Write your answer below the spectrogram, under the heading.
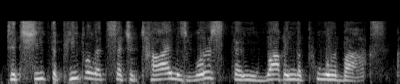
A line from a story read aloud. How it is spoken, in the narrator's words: cried Trent angrily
